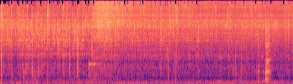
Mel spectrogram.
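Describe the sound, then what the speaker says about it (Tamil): Mustard seeds and curry leaves sizzle and crackle in hot oil in a pan, a steady frying hiss broken by sharp pops and a few stirring scrapes, close and without voices. "கடுகு நல்லா பொரிஞ்சதும் கருவேப்பிலை ஆட் பண்ணிக்கோங்க."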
